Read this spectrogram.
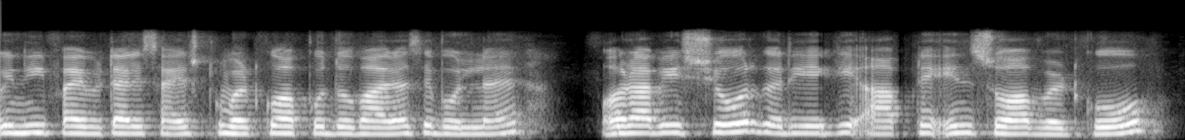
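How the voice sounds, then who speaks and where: A woman teaching English pronunciation, mixing languages, slowing down to spell out and repeat words and often checking in with her listeners. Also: medium pitch. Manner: slow, careful spelling-out of words, frequent "thik hai" check-ins. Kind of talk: explaining a textbook in Hindi mixed with English.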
